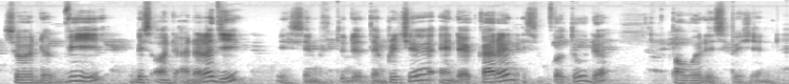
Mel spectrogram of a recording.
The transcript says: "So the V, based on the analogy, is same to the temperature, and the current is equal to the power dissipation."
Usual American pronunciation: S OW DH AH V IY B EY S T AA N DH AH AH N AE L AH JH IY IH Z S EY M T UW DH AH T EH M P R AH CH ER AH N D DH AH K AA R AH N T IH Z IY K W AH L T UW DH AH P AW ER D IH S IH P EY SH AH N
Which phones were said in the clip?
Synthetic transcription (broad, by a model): S OW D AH V IY B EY S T AA N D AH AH N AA L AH JH IY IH S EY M T UW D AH T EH M P R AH CH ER AH N D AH K AA R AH N IH S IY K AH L T UW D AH P AW ER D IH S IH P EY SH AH N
